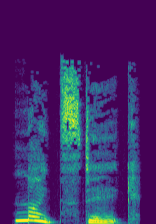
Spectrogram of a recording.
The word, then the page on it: nightstick: British English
